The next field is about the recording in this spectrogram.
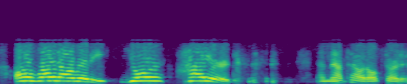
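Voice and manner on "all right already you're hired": big, loud, high, slow and drawn-out delivery. Retelling how a woman finally hired the speaker, imitating her saying it loudly. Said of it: "says really loudly".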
